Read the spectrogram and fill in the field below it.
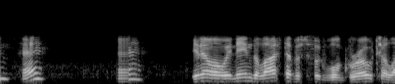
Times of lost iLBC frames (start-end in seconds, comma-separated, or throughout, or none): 1.19-1.30, 3.09-3.18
